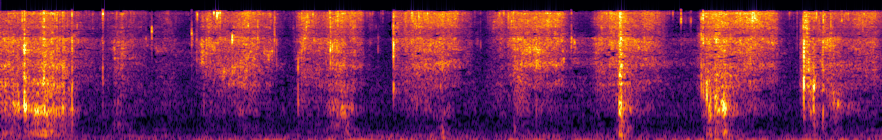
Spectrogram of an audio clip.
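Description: Stiff, wet cement mortar made with fine marble grit being stirred by hand in a plastic bucket: irregular wet, gritty scraping and squelching strokes.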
